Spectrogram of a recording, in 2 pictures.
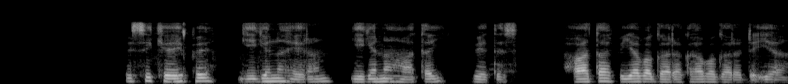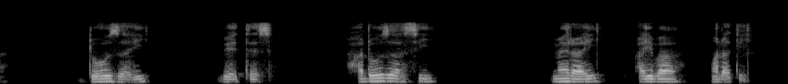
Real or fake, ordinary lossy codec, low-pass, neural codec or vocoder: fake; Opus, 64 kbps; 7.2 kHz; vocoder, 22.05 kHz, 80 mel bands, WaveNeXt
